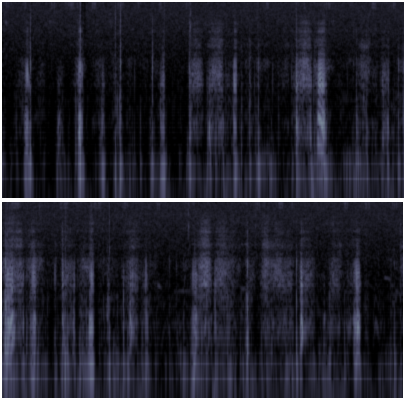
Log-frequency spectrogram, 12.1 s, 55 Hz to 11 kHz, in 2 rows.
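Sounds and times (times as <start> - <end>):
low thumps and rubbing: 0.0 - 12.0
elephant breathy huff: 2.8 - 11.6.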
